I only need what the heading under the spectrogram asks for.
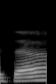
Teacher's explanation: अलिफ से पीछे जबर होने की वजह से जा को लंबा पढ़ेंगे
